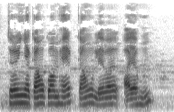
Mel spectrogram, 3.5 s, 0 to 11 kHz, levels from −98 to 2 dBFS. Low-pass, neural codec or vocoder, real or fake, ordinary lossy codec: 9.9 kHz; none; real; MP3, 96 kbps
